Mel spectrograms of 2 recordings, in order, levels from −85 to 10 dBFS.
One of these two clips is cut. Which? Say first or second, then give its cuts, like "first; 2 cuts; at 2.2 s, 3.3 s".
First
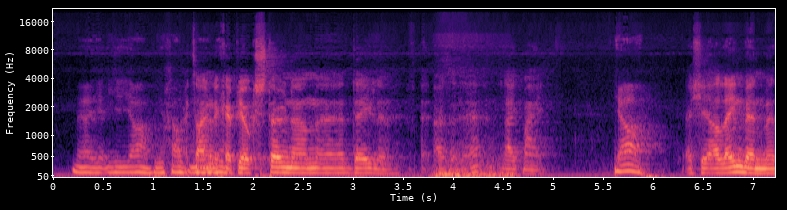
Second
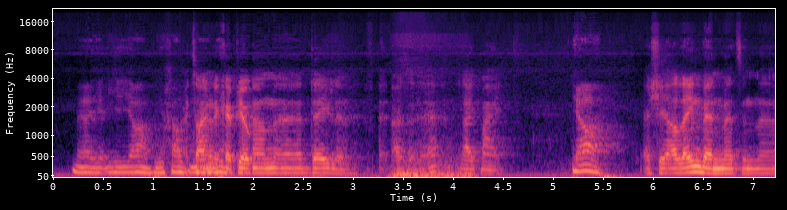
second; 1 cut; at 2.0 s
